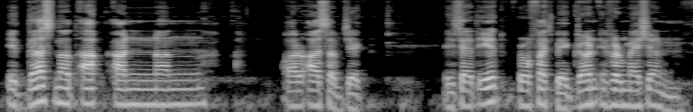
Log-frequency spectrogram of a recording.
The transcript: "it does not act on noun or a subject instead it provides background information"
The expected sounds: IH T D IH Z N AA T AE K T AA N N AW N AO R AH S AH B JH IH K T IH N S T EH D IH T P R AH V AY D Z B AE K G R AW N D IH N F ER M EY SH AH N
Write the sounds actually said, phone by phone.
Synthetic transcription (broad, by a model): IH T D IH S N AA T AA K AA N N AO N AO R AH S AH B JH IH K T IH N S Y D IH T P R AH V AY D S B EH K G R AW N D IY N F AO M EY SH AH N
